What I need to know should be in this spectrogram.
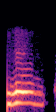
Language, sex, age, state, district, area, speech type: Urdu, female, 18-30, Telangana, Hyderabad, urban, conversation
